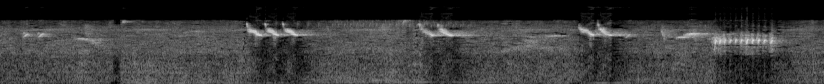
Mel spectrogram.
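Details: A female violaceous euphonia calls her partner with clusters of three quick, high, downslurred chirps repeated every one to two seconds, ending in a fast buzzy rattling trill.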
